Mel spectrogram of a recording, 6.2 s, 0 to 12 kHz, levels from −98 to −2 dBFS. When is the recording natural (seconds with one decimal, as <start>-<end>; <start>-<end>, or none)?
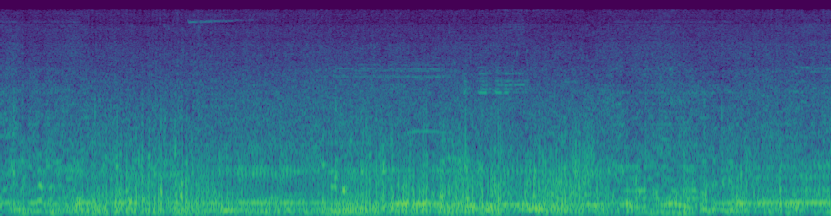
0.6-4.6; 5.5-6.2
